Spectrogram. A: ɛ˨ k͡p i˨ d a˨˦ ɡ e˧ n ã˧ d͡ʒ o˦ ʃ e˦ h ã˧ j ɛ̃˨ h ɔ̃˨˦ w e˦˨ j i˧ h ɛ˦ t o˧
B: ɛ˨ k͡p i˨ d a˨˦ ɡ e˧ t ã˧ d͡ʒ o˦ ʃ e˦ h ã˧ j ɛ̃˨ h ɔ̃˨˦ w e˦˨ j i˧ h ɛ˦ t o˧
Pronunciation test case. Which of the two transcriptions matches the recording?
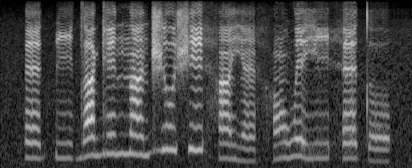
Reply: A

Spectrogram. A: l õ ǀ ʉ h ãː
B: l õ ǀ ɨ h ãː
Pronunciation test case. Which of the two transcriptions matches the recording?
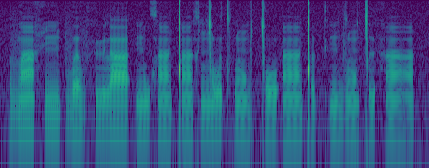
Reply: B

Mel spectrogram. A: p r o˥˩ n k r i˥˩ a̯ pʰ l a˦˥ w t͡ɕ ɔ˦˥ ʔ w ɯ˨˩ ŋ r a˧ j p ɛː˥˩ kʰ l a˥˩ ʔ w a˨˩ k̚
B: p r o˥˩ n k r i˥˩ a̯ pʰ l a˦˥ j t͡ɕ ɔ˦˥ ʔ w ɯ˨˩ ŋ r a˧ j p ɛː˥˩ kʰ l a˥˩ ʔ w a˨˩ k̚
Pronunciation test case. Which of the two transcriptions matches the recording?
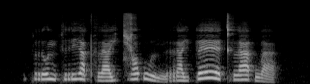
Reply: B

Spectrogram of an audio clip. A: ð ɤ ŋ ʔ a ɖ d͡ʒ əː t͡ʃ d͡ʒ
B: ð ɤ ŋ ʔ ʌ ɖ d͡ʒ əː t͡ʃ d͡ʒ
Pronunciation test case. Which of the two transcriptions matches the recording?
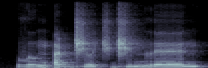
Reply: A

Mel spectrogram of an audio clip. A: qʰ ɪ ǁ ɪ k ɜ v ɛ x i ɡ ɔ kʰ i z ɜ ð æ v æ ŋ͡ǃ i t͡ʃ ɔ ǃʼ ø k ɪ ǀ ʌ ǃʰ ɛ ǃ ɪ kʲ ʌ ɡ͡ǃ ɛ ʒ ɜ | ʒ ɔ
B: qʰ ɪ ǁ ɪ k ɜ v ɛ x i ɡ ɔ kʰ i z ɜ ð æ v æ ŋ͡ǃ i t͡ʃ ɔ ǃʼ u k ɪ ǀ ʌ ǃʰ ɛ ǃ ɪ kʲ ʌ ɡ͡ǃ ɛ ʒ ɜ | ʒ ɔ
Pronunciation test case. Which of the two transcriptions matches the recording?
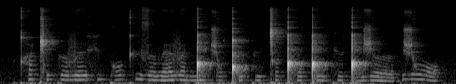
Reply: B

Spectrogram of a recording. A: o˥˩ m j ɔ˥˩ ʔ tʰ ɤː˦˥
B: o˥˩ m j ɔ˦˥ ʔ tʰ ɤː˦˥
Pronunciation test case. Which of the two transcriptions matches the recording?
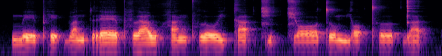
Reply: B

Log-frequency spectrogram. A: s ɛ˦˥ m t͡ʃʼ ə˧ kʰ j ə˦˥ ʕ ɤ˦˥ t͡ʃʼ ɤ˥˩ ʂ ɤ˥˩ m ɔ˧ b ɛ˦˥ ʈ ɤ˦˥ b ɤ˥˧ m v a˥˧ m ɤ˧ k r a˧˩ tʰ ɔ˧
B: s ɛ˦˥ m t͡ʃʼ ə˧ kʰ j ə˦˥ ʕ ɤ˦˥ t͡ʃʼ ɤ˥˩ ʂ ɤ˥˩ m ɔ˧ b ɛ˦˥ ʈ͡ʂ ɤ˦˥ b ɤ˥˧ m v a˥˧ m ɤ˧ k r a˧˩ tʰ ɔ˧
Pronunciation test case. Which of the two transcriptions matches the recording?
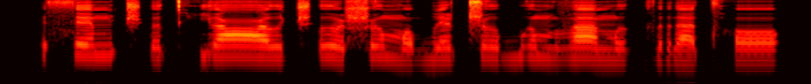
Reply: B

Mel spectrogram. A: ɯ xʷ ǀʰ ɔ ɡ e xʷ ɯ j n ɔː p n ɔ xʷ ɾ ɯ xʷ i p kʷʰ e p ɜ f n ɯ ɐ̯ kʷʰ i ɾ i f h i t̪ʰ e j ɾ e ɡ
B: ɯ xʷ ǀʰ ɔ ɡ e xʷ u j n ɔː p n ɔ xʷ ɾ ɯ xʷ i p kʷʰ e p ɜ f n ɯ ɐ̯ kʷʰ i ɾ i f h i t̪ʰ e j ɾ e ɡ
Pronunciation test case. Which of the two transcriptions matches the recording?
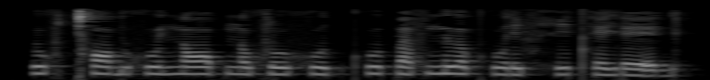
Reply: A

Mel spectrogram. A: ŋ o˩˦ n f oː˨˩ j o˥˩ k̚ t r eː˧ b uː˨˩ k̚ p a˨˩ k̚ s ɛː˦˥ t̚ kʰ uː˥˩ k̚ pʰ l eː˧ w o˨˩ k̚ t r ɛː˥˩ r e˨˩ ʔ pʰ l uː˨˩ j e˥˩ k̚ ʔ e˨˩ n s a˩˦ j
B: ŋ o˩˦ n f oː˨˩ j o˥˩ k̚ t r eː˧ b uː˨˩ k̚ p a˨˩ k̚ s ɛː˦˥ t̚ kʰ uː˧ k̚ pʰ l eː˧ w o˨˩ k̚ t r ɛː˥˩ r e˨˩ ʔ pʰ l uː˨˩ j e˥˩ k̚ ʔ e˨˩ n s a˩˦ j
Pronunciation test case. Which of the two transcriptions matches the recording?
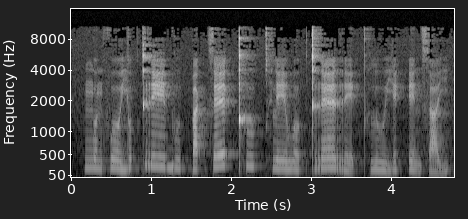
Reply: A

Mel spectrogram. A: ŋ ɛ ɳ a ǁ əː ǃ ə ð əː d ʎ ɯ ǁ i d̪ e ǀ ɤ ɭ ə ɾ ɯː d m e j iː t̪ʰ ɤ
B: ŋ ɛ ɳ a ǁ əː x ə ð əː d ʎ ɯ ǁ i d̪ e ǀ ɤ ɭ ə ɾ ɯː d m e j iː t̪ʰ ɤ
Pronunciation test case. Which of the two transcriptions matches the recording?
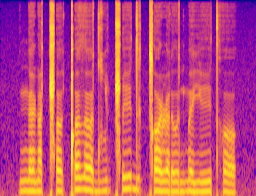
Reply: A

